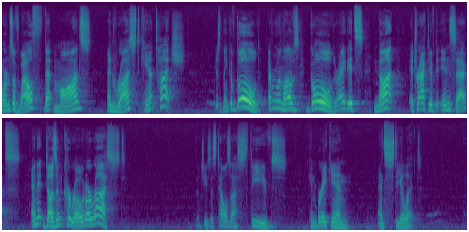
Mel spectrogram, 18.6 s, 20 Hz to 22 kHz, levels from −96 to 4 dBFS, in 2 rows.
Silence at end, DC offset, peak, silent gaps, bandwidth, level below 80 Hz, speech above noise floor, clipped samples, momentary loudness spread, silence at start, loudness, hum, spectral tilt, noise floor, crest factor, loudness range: 0.95 s; under 0.1%; -16 dBFS; none; 19 kHz; -82 dBFS; 35 dB; under 0.1%; 17 LU; 0 s; -36 LUFS; none; -3.5 dB/octave; -71 dBFS; 20 dB; 12 LU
